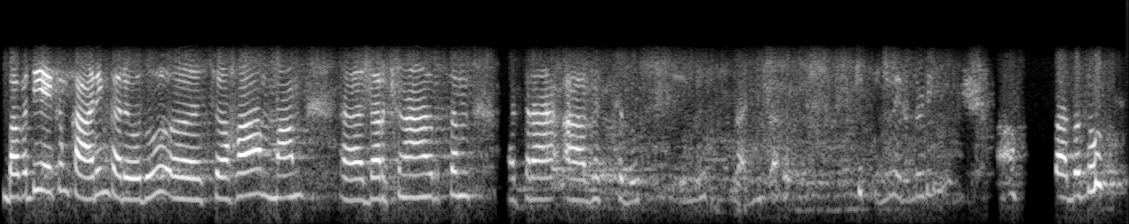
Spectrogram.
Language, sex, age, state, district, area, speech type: Sanskrit, female, 18-30, Kerala, Malappuram, urban, conversation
